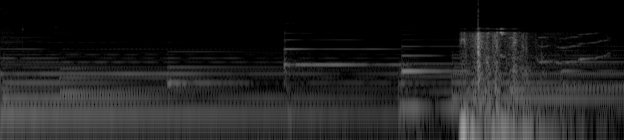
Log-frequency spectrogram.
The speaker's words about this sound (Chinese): 我看着他开门关门，我知道，这次他不会再回来。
